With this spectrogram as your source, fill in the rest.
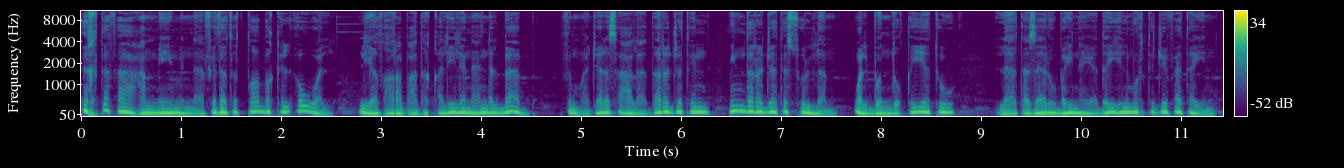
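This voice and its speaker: A man reading a first-person audiobook narration in an expressive storytelling manner. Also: fairly low pitch, fairly quick, breathy edge, faint music behind.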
